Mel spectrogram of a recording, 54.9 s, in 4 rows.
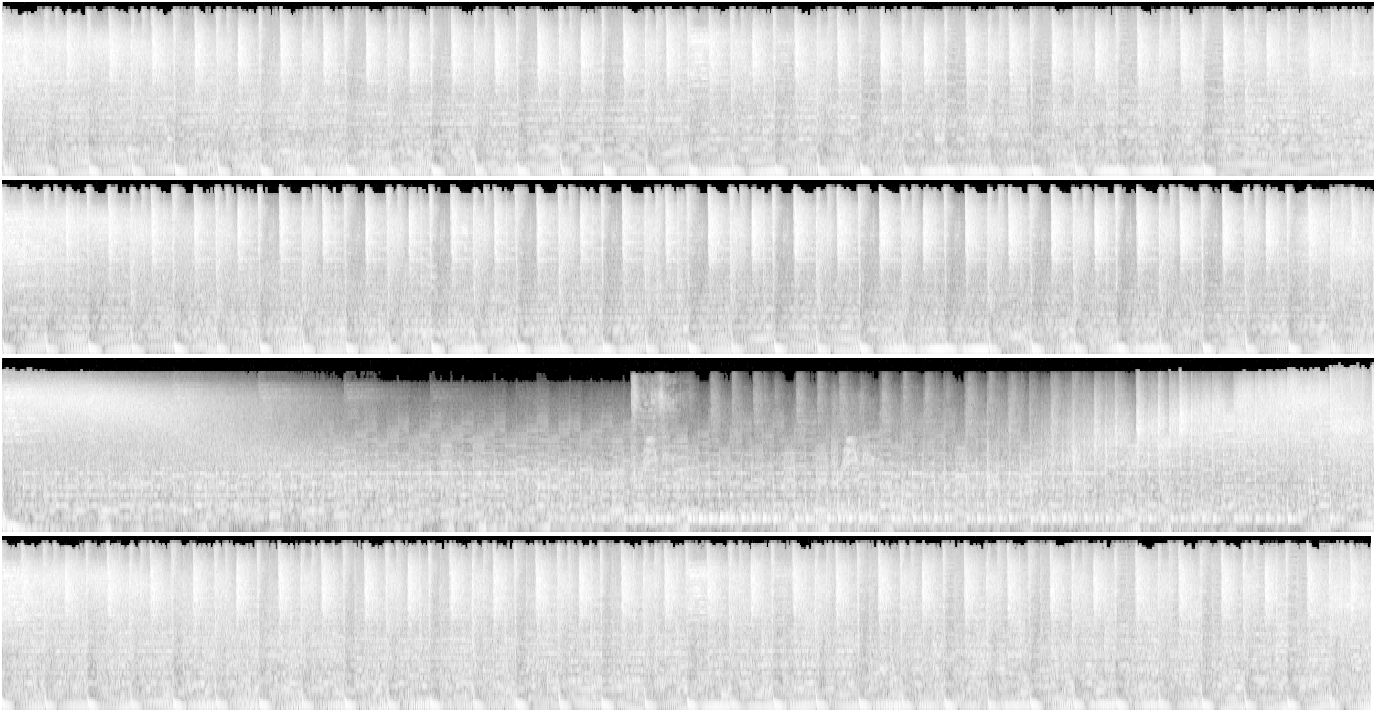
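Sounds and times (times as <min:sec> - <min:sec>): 
house music loop: 0:00.0 - 0:54.8.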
